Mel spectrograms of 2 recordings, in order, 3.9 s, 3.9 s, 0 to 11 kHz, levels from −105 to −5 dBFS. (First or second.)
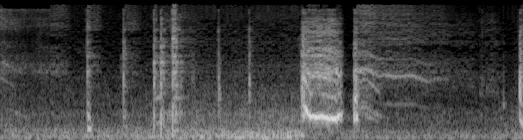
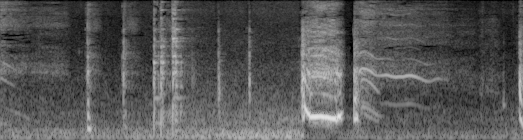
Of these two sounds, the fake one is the first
